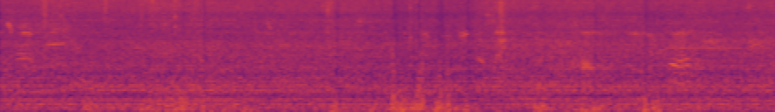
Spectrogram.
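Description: A train rumbles slowly into a station.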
